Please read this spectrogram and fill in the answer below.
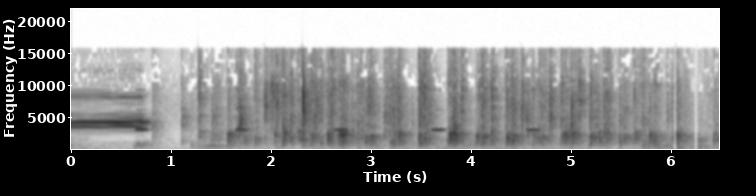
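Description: Cage-side electronic buzzer sounding its steady high tone, cutting off about a second in, marking the end of the round and the bout. Clapping and shouting from the small crowd follow.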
